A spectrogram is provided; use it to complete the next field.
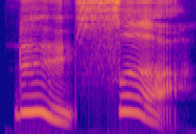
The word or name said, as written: lv4se4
